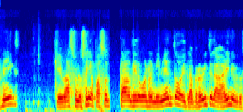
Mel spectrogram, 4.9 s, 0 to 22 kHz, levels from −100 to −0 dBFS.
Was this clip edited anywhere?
yes; 2 cuts; at 2.2 s, 3.7 s

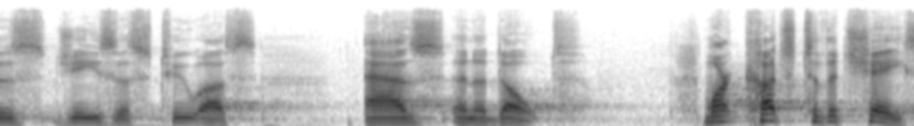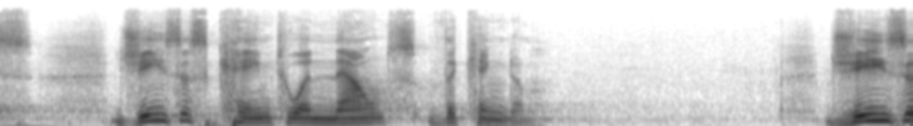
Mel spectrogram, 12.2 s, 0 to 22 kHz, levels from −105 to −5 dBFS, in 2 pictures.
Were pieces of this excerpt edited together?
no; 0 cuts

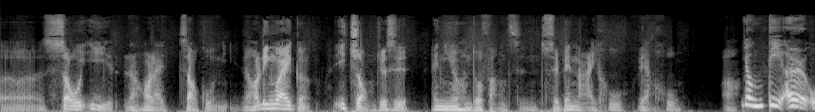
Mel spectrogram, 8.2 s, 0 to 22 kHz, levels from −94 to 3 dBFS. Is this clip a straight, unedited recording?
yes; 0 cuts

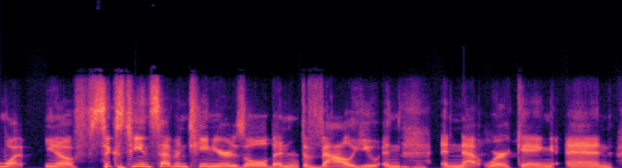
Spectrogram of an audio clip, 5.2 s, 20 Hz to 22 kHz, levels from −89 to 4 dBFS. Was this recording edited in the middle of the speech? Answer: yes; 2 cuts; at 2.5 s, 3.3 s

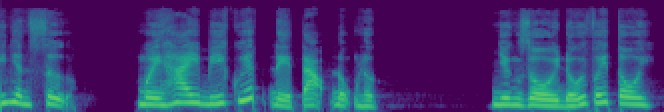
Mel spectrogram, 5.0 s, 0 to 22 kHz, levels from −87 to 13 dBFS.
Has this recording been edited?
no; 0 cuts

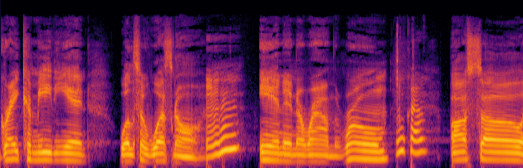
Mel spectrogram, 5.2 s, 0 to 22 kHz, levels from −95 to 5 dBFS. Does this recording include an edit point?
yes; 2 cuts; at 1.3 s, 1.7 s

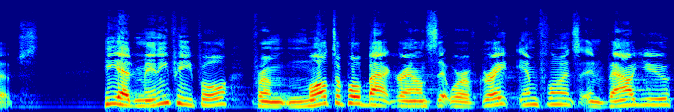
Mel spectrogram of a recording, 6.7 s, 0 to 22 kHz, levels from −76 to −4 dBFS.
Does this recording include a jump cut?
no; 0 cuts

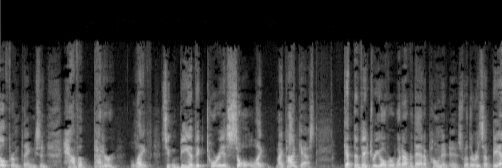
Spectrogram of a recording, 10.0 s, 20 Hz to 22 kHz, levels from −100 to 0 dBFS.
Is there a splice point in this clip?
no; 0 cuts

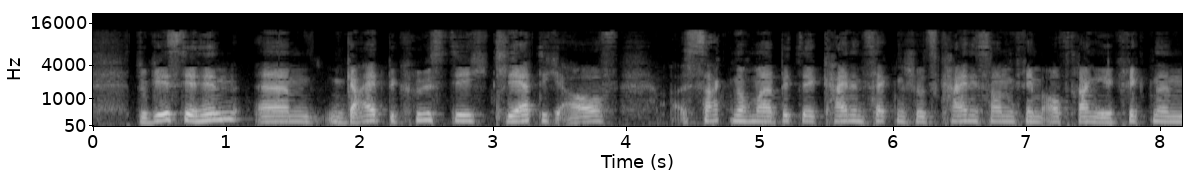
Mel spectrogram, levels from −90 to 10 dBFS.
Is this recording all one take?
yes; 0 cuts

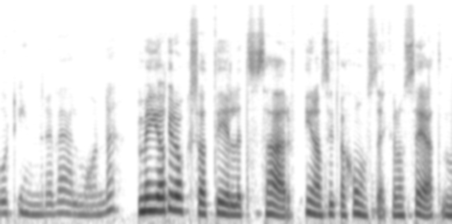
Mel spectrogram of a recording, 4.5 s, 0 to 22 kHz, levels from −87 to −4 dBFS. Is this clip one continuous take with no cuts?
no; 2 cuts; at 1.7 s, 2.9 s

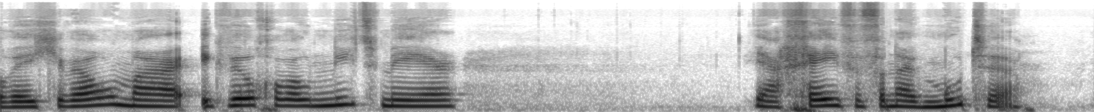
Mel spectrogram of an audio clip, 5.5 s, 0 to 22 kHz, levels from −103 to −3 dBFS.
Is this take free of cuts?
yes; 0 cuts

